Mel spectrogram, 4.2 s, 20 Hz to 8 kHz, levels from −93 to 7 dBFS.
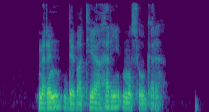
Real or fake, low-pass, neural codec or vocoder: fake; 7.2 kHz; vocoder, 44.1 kHz, 128 mel bands every 256 samples, BigVGAN v2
